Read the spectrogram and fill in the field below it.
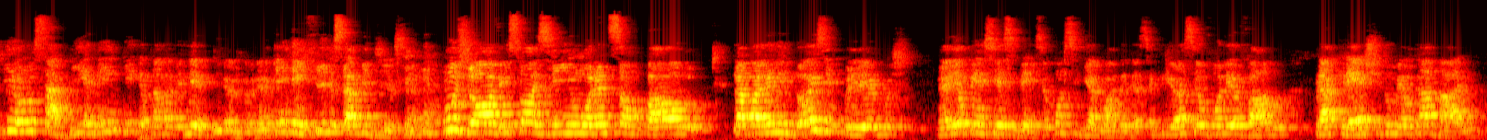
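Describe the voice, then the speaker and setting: A man's voice: high voice, lively intonation, normal speed, hardly any pauses, slight background noise. Man preaching in an echoey hall. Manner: personal storytelling, acts out quoted dialogue. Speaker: spiritist lecturer. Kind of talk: spiritist talk. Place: lecture hall. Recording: very echoey hall, far from mic.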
